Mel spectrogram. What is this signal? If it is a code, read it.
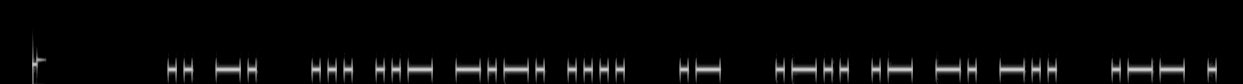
Morse code, heard as a keyed tone, about 15 wpm, 700 Hz. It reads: IN SUCH A LAND WE
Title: Sentences from Top 1000 Words - Review Part 1 - 15wpm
